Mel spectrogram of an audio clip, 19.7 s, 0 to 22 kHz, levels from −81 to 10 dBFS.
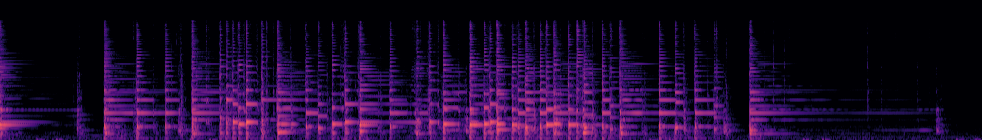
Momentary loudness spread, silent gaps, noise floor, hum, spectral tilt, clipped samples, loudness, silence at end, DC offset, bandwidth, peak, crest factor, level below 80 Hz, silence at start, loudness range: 17 LU; none; -65 dBFS; none; -4.5 dB/octave; under 0.1%; -32 LUFS; 0.85 s; under 0.1%; 12 kHz; -10 dBFS; 22 dB; -54 dBFS; 0 s; 11 LU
